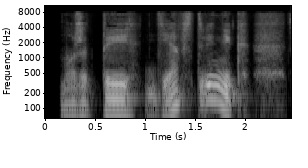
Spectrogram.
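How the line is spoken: Sultry husky question. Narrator (Russian): с эротичной хрипотцой проинтересовалась Алена

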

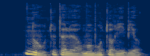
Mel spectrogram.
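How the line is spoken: Affectionate but firm woman. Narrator (French): Elle répond d'une voix affectueuse mais ferme

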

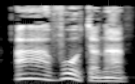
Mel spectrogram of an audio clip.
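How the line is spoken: Glad exclamation. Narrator (Russian): обрадованно воскликнул Пейн

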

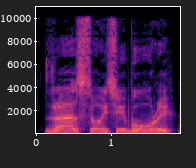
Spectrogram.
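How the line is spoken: Booming shout. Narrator (Russian): зычно крикнул сержант

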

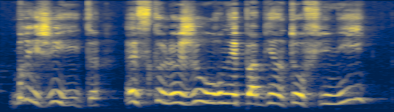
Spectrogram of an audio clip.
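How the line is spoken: Exclaimed. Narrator (French): elle s'écriait

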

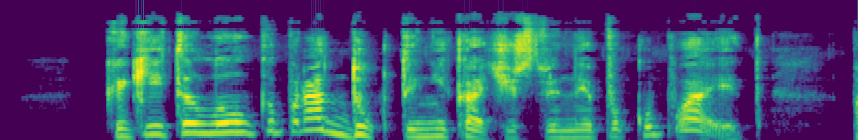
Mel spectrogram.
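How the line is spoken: Grumbling. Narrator (Russian): проворчал Леня

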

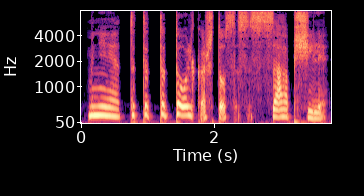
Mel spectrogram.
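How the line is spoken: Breathless exhale. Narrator (Russian): не сказал, а выдохнул

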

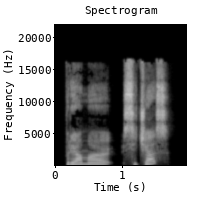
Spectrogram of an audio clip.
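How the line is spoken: Muttering, desire mixed with fear. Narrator (Russian): Бормочу я, чувствуя, как к желанию примешивается страх

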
